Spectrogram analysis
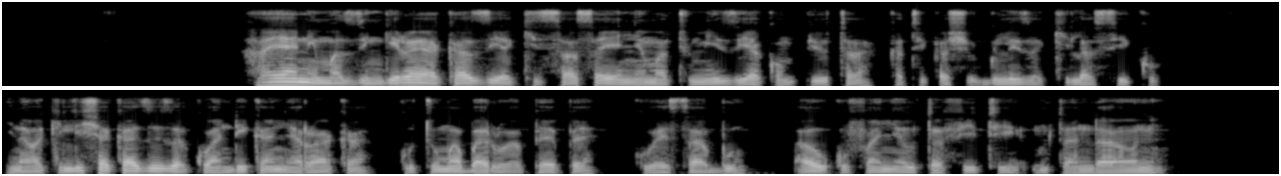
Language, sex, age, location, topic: Swahili, male, 25-35, Nairobi, health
